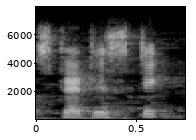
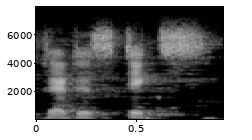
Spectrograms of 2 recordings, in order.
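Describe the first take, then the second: First: The word ends without a final s sound. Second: The word ends with a final s sound. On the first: The speaker calls it wrong. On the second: The speaker calls it right.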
